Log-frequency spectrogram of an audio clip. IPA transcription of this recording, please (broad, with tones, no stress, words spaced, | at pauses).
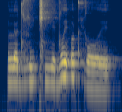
lœ˨dɮi˨˦ ǁʰiː˨e̯do˦e̯ ʔo˦ʈçoː˨e̯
